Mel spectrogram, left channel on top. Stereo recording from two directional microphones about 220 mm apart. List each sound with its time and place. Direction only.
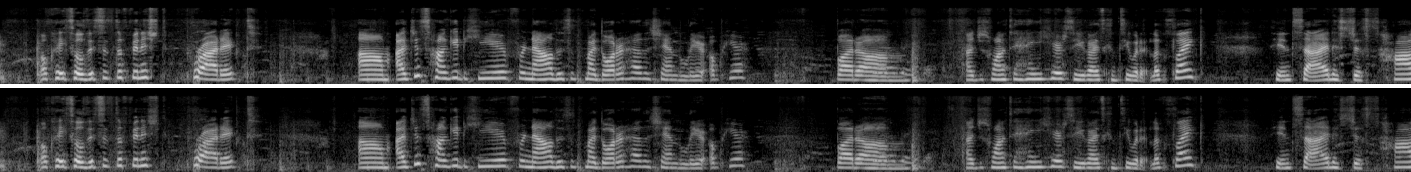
0.3 s speech: centre (ahead or behind)
3.6 s speech: 5° left (ahead or behind)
